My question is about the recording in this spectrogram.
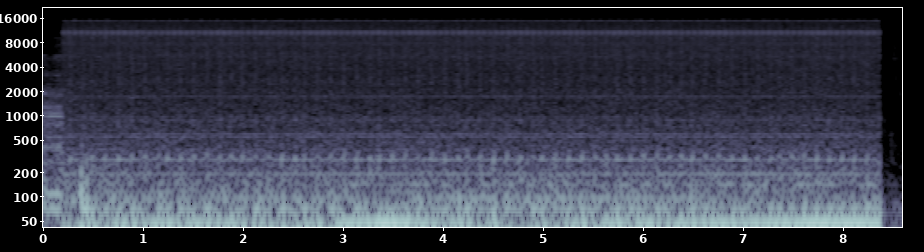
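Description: Television static sound effect: a loud, even hiss over a low rumble that flutters rapidly, starting abruptly just after the start.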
